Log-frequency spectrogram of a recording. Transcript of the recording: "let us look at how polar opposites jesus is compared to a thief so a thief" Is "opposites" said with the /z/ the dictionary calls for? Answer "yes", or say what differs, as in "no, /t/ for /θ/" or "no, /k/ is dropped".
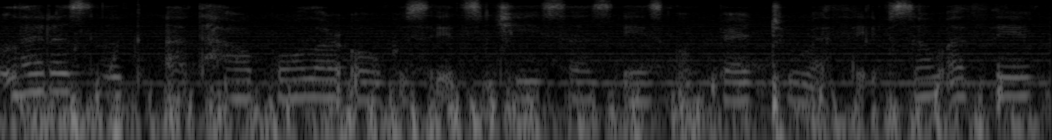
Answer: no, /s/ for /z/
